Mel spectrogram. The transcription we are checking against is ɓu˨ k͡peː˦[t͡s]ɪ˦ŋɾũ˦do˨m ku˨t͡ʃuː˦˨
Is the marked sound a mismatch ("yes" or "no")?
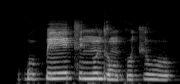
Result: no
